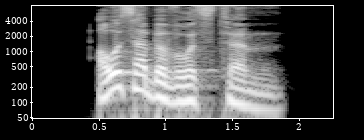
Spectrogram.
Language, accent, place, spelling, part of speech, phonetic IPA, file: German, Germany, Berlin, außerbewusstem, adjective, [ˈaʊ̯sɐbəˌvʊstəm], De-außerbewusstem.ogg
- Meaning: strong dative masculine/neuter singular of außerbewusst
